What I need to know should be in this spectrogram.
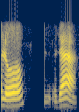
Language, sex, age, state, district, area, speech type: Manipuri, female, 60+, Manipur, Imphal East, rural, conversation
